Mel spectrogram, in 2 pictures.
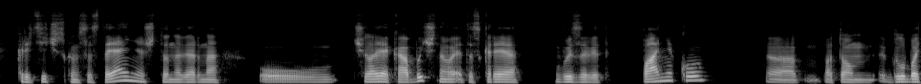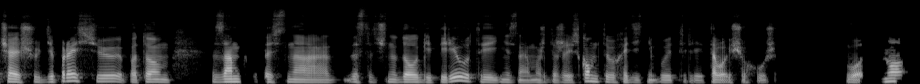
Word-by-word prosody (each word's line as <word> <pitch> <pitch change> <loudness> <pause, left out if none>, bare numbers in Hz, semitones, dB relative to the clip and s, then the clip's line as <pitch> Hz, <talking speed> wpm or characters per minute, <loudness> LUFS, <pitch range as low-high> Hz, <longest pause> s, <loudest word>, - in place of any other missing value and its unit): критическом 115 0 -3
состоянии, 140 - +2
что, 120 -1 -3
наверно, 110 -1 0 0.4
у 115 0 -2 0.2
человека 120 -2 +4
обычного 120 - +2
это, 115 - -1
скорее, 115 0 +2 0.3
вызовет 115 -2 -1 0.3
панику, 175 +9 +3 0.5
а 105 -5 -1 0.2
потом, 105 -2 -2
э, - - -8
глубочайшую 125 -2 +4
депрессию, 140 0 +2
потом 115 0 0 0.4
замкнутость 125 -1 +1
на 110 -2 0
достаточно 115 -1 -6
долгий 110 -2 +3
период, 150 - +1
и, 110 -2 -1
не 110 0 -6
знаю, 100 -2 -6
может 100 -1 -7
даже 100 0 -4
из 100 - -8
комнаты 135 -5 +1
выходить 105 -1 -5
не - - -3
будет 100 0 -5
или 95 0 -8
того - - +2
еще - - -3
хуже. - - -10 0.7
Вот. - - +1 0.2
Но 145 +3 +3
115 Hz, 125 wpm, -27 LUFS, 105-125 Hz, 0.7 s, человека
